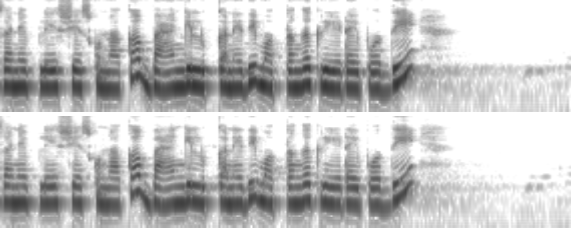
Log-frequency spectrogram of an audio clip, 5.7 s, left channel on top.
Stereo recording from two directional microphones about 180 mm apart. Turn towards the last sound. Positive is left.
turn(degrees=20)  # may be behind; listen again after turning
